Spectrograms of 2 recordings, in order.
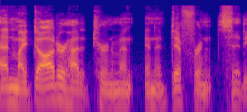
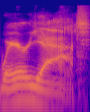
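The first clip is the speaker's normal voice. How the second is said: normal talking voice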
